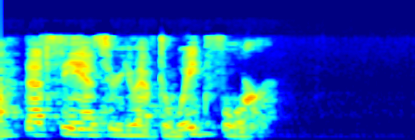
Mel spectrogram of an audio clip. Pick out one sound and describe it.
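An older woman speaks calmly into a microphone.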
